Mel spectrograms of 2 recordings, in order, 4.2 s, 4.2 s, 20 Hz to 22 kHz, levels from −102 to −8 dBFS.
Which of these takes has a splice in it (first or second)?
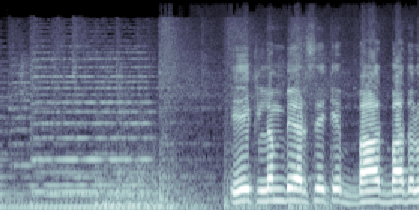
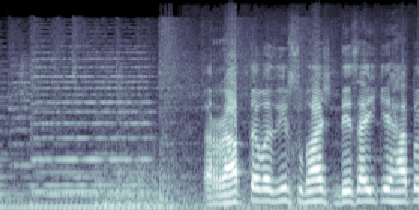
second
